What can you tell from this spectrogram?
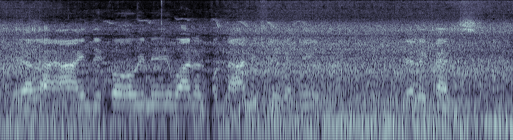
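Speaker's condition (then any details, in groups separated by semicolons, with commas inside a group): No condition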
